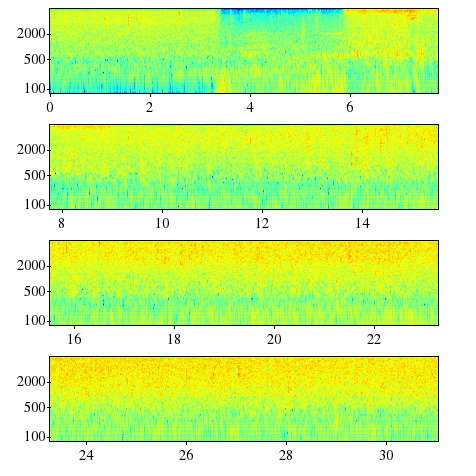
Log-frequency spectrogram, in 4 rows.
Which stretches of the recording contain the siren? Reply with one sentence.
The siren can't be heard in this clip.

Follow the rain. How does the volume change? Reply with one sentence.
The loudness of the rain goes up.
